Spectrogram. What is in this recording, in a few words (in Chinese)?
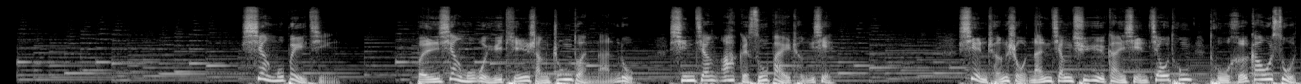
男 项目概况; 阿克苏拜城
